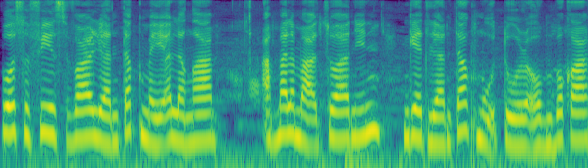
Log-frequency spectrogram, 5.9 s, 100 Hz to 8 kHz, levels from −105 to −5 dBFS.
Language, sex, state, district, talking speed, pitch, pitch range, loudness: Mizo, female, Mizoram, Aizawl, 225 wpm, 215 Hz, 195-240 Hz, -16 LUFS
